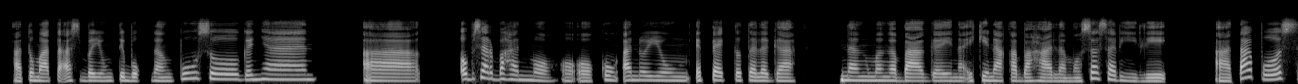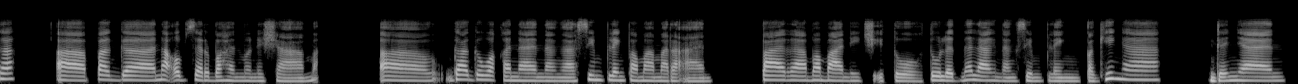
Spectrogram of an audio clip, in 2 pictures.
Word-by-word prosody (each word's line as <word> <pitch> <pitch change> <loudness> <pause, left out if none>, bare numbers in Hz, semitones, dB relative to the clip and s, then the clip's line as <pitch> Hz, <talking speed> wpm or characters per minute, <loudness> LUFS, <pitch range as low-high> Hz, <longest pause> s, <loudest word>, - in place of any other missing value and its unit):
ah, - - +2
tumataas 175 0 0
ba 175 - +2
yung 170 0 -3
tibok 170 -2 0
ng 165 -1 -2
puso, 255 -3 +1
ganyan? 225 0 0 0.5
Ah, 170 -1 +2 0.5
obserbahan 250 -4 +1
mo, 175 -5 -3
oo, 160 -1 -1
kung 205 -1 -1
ano 195 +1 +1
yung 185 -2 -2
epekto 185 -1 0
talaga 170 -2 0 0.5
ng 185 -2 +2
mga 180 -1 +1
bagay 170 0 +2
na 160 0 -4
ikinakabahala 165 -3 0
mo 155 - -3
sa 280 - +3
sarili. 160 - -1 0.5
Ah, 160 -1 +2
tapos, 265 -5 +1 0.6
ah 195 -2 +5
'pag, 215 -2 +2
ah 195 -2 +4
naobserbahan 190 -3 0
mo 170 - -4
na 165 - -4
siya 150 -1 -1
ma 180 - -3 0.7
ah, 185 -3 +2
gagawa 220 -3 +2
ka 185 - 0
na 175 -1 +2
ng, 165 -1 -2
ah, 160 0 +1
simpleng 205 -3 0
pamamaraan 165 -4 0 0.5
para 200 -2 +4
ma-manage 175 -4 0
ito 160 -2 -1
tulad 185 -4 +3
na 205 - +1
lang 185 -3 +1
ng 160 0 -3
simpleng 160 -1 -2
paghinga 215 - +1 0.5
ganyan, 180 0 +2
180 Hz, 120 wpm, -23 LUFS, 165-205 Hz, 0.7 s, ah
